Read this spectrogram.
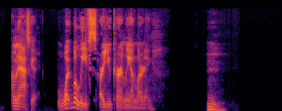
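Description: A young man speaks calmly and close into a microphone over an online call.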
